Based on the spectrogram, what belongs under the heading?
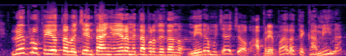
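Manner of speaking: exasperated God. Acted. Preacher voices an exasperated God.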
